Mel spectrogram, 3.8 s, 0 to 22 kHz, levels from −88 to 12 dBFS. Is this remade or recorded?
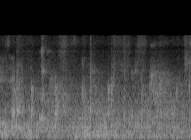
remade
